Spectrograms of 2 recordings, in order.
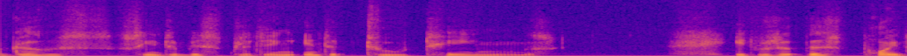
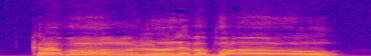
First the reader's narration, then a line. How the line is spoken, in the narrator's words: shouted Stephen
